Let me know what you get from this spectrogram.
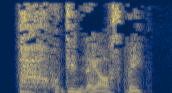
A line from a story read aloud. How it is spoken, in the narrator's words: He sighed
